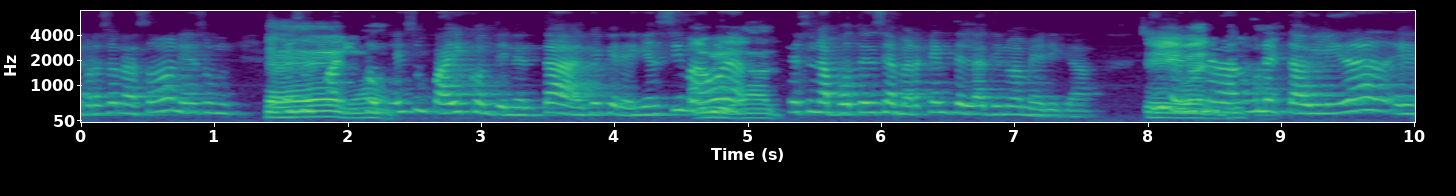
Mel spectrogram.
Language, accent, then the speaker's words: Spanish; Uruguay; now in Argentina; yo soy uruguaya, pero amo Argentina porque es el país en el que vivo. Y también amo Brasil porque es el país al que voy seguido y es donde proceden mis ancestros. Gran parte de mis ancestros proceden de Brasil y de Portugal, o sea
